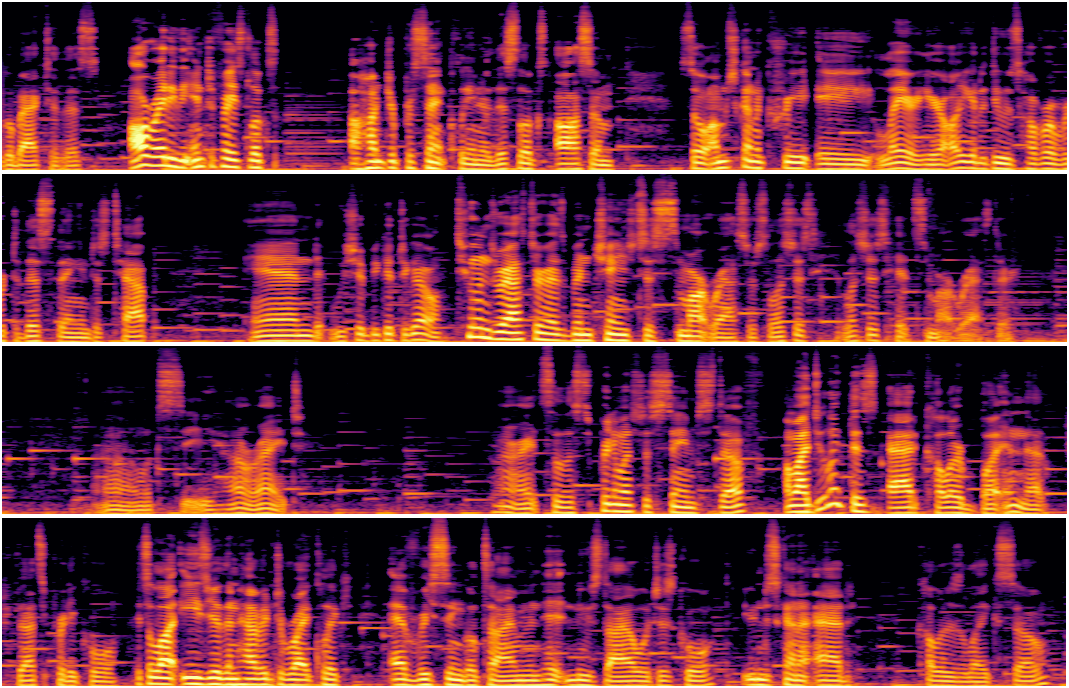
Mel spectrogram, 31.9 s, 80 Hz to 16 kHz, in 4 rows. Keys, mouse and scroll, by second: 3.7 middle click, 16.1 middle click, 16.6 e, 17.1 b, 18.7 ctrl+z, 20.5 ctrl+z, 24.5 middle click, 25.0 ctrl+z, 25.8 right click.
